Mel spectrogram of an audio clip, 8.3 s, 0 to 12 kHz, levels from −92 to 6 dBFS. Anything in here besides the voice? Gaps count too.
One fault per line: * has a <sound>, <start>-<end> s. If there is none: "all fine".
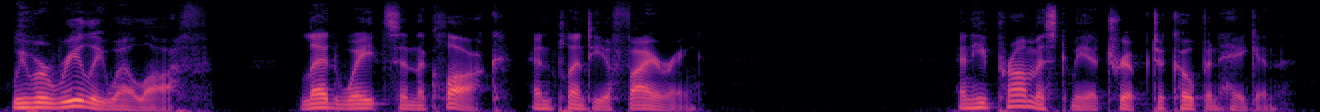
all fine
